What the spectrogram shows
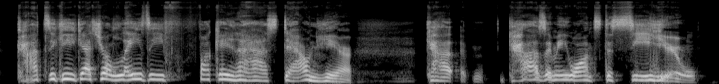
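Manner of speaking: shrill, very high-pitched yelling. Reading a story aloud, the mother calls her son downstairs: yelling. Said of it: "Mitsuki would nod and yell".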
